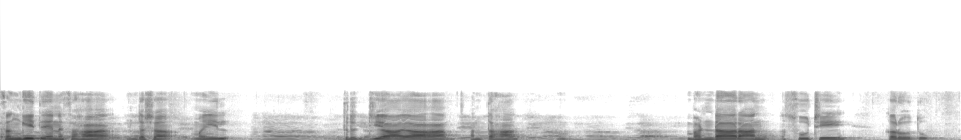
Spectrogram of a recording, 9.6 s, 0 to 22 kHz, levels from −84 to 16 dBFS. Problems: background conversations at intervals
